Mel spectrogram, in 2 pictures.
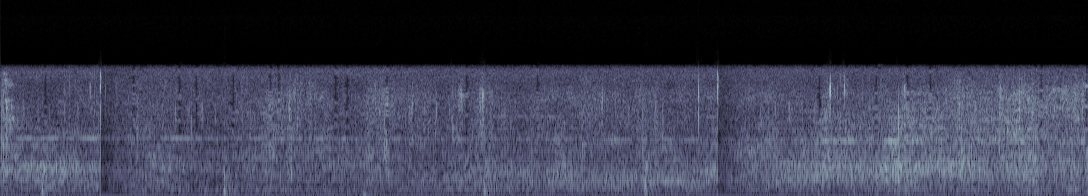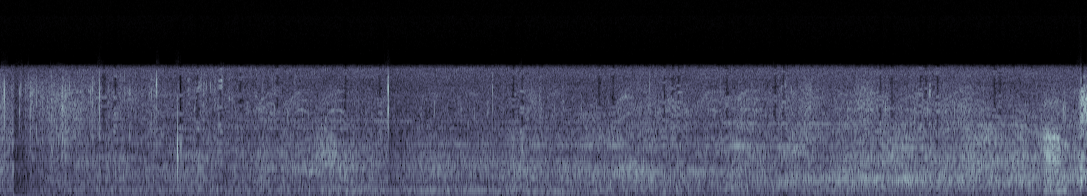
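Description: Steady outdoor background noise with a faint hum, broken by a few small clicks and rustles.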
